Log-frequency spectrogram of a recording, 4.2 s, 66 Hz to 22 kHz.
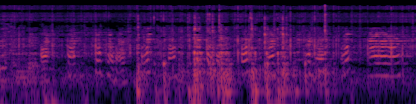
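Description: A woman's rapid giggling laughter on a 1928 record, a comic laughing break in the song, with the band dropping out under it.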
